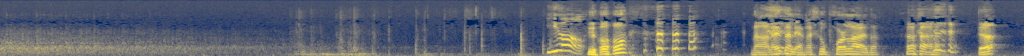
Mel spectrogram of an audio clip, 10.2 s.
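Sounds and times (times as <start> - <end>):
cargo trucks and walking tractors driving past: 0.0 - 4.1
speech: 5.5 - 6.5, 7.5 - 10.0
laughter: 6.3 - 8.0, 9.1 - 9.6.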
